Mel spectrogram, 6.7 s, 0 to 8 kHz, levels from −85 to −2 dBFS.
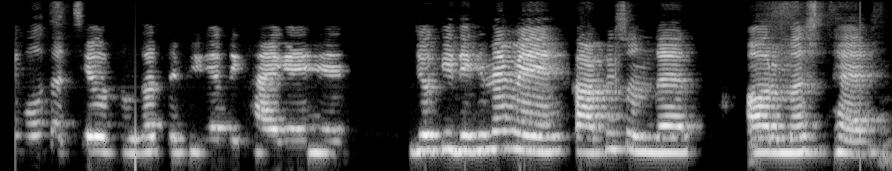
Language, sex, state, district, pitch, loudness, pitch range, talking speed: Hindi, female, Bihar, Supaul, 225 Hz, -14 LUFS, 215-240 Hz, 160 wpm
